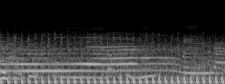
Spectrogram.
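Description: A woman's voice holding one long sung note with a slight waver, its pitch dropping a little near the end, over a low, fast, steady throbbing.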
